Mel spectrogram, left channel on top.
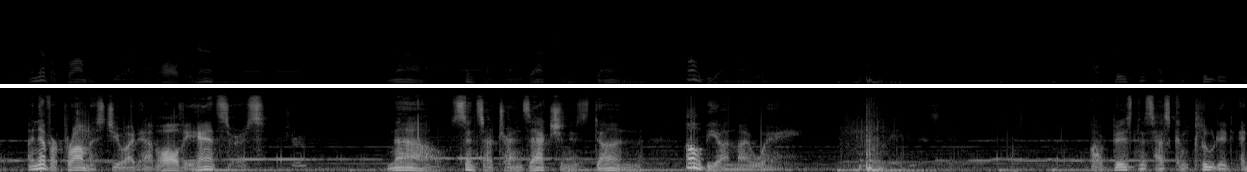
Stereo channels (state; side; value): quieter; left; 36.7 dB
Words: I never promised you I'd have all the answers. True. Now, since our transaction is done, I'll be on my way. Our business has concluded,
